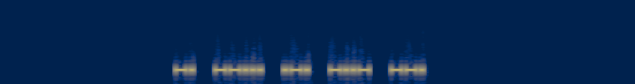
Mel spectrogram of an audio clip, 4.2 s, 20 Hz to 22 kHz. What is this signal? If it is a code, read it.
Morse code, heard as a keyed tone, about 50 wpm, spaced as for 36 wpm, 700 Hz. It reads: N7RXG
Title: USA Call Signs - 5 Characters - 2x Character Spacing - 50wpm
